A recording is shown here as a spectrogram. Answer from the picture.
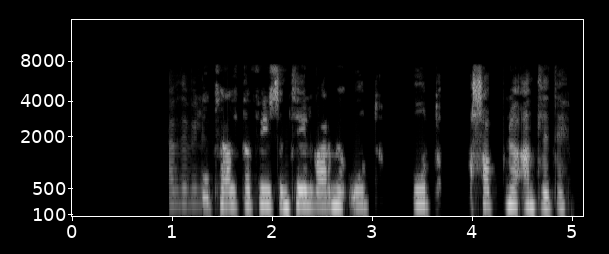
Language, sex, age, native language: Icelandic, female, 40-49, Icelandic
